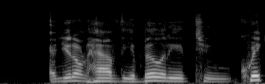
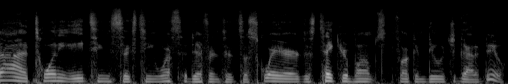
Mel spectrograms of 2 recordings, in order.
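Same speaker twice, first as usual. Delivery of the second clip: mock shrug-it-off voice, softer and tossed away; dismissive layman; 2 semitones lower, 7 dB quieter than usual. Wrestler mimicking outsiders on ring size, dismissive. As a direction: imitate people waving the issue away.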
